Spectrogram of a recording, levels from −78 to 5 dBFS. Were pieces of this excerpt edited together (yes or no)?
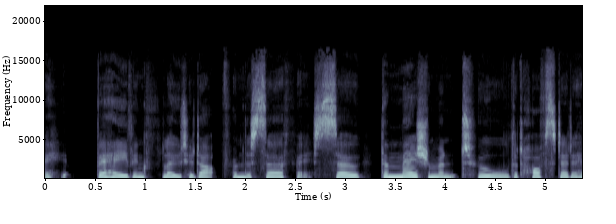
yes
